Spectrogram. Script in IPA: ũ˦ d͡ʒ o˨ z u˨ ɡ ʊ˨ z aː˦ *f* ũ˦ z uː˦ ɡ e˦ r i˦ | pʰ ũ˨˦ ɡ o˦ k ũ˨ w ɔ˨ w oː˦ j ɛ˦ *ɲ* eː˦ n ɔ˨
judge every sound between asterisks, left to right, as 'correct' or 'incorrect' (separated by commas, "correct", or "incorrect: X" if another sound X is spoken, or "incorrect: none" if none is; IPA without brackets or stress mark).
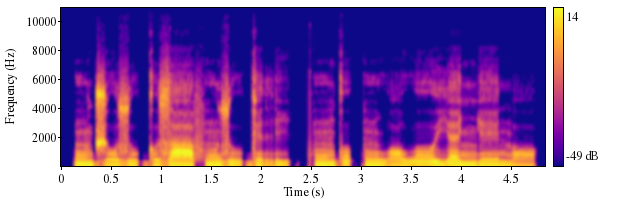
correct, correct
